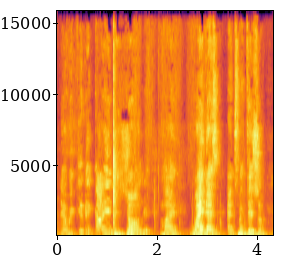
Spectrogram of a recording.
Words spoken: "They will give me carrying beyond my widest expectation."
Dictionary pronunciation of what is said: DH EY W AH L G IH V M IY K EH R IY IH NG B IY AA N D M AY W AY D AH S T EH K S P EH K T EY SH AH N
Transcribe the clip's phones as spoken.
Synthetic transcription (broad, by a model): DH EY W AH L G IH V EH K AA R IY B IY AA N D M AY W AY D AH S EH K S P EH K T EY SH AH N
